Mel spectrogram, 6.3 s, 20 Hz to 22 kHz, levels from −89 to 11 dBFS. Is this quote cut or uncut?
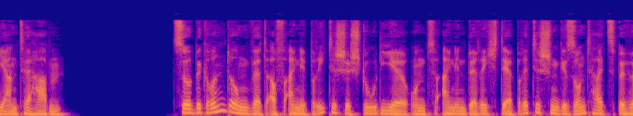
uncut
